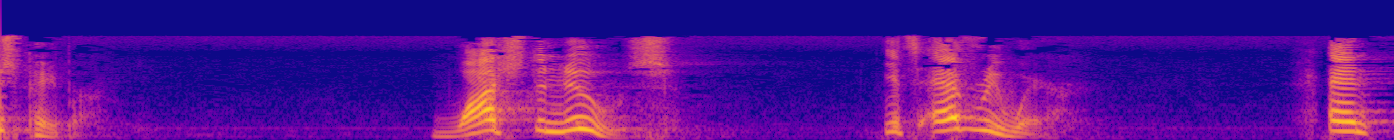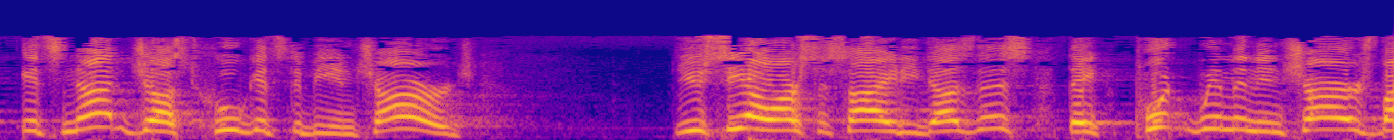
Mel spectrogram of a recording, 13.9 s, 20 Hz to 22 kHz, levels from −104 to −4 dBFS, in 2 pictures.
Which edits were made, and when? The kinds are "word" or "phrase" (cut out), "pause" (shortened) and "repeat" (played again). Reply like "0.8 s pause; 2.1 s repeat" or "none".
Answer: none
